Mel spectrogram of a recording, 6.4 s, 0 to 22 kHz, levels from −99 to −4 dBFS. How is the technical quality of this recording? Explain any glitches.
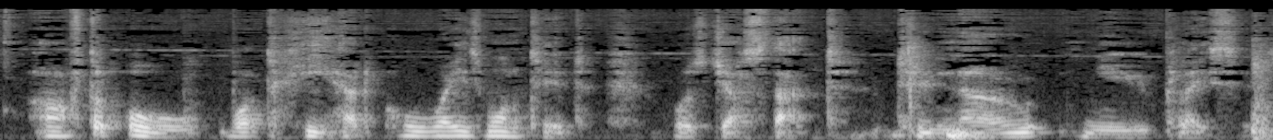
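Two brief glitches interrupt this speech recording.

At 4.55 s there is a sharp snap laid over the speech, an electrical switching spike. It is most likely an arc from a nearby switch, motor or static discharge that the audio line picked up, adding a click over the sound.

From 5.64 to 5.71 s, about 43 ms of audio turns into a smeared, noisy or phasey patch. This is AAC frame loss with concealment. The decoder rebuilt the missing stretch from the last good spectrum, and the gap's length fits a single lost frame.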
